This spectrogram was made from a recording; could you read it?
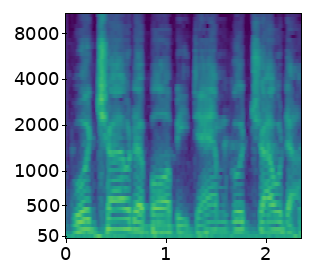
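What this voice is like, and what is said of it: Put-on accent. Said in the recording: “That word helps me get into the accent.”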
